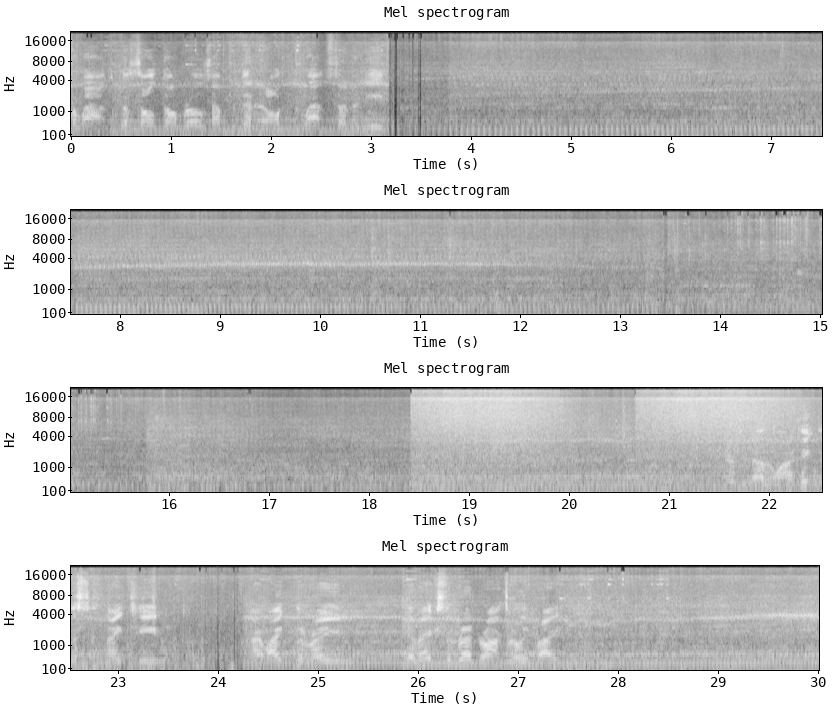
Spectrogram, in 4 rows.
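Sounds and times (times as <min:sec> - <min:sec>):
quad bike engine running: 0:00.0 - 0:30.0
loud rushing noise: 0:18.4 - 0:23.6
thin high whine: 0:18.4 - 0:23.6.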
